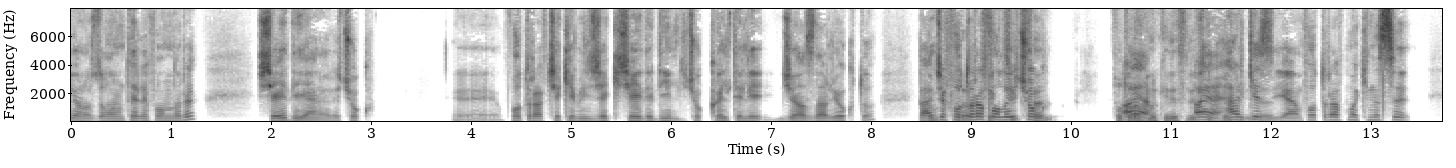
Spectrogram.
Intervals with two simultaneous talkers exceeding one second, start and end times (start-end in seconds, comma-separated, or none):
8.5-9.8, 10.5-12.1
